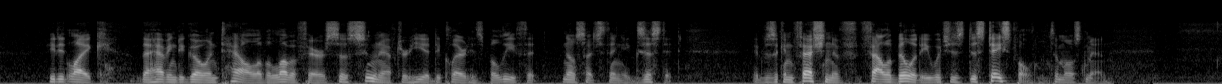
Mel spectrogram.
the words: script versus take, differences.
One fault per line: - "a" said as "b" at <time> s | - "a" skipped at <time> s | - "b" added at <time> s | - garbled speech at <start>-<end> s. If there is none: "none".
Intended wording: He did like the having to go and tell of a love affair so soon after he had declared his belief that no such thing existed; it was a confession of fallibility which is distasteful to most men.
none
